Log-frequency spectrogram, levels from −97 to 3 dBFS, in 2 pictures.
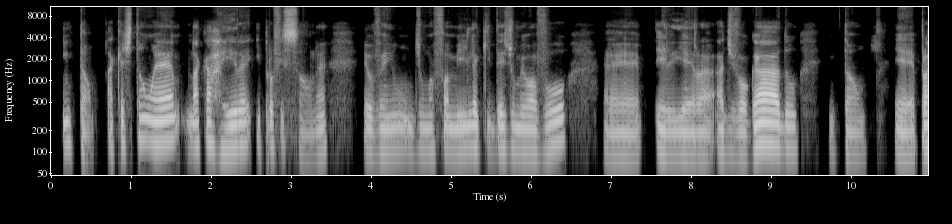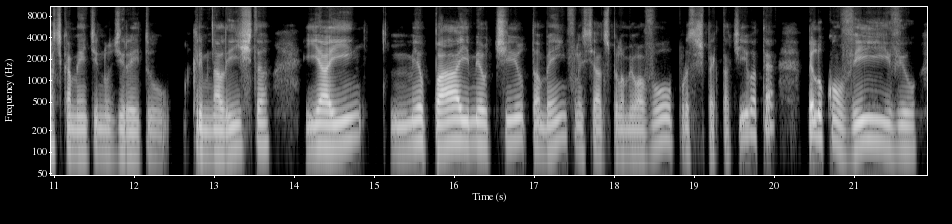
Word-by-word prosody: Então, 130 -1 -6 0.2
a - - -4
questão 150 -1 -1
é 140 +2 +5 0.2
na 130 +1 -1
carreira 125 -1 0
e - - -9
profissão, 90 -1 +1
né. 105 +3 -6 0.5
Eu 110 - -2
venho 110 +2 -5
de 110 +3 -9
uma 110 0 -6
família 110 +2 -2
que - - -10
desde 115 +1 -3
o - - -5
meu 110 -1 -1
avô 120 +8 -1 0.5
eh, 95 0 -5 0.2
ele 100 -2 -3
era 95 0 -2
advogado, 115 +4 +4 0.4
então, 95 -1 -9 0.3
eh, 95 -3 -2
praticamente 110 -4 -1
no 105 -1 -5
direito 95 -1 -5 0.3
criminalista 110 +5 +2 0.4
e 120 - +1
aí 130 +5 +5 0.4
meu 130 +4 0
pai 135 +3 +8
e - - +3
meu 135 -1 +2
tio, 145 +7 0
também 120 +7 -2
influenciados 110 - -5
pelo 105 -1 -6
meu 105 0 -4
avô, 130 +9 -2
por - - -8
essa - - -5
expectativa, - - -4
até - - -4 0.4
pelo 165 - +6
convívio, 125 -1 -1
115 Hz, 130 wpm, -23 LUFS, 105-130 Hz, 0.5 s, pai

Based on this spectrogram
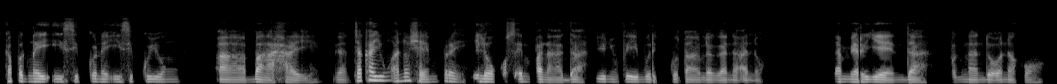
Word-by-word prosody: kapag 140 -1 0
naiisip 130 -1 +1
ko, 135 - +1
naisip 125 -1 -4
ko 125 - 0
yung, 120 -1 -2 0.4
ah, 110 -2 +1
bahay 105 -2 +1
ga 110 -1 -8
'tsaka 190 +3 +7
yung 185 -1 +3
ano 155 +5 +1
siyempre, 125 -4 0
Ilocos 130 -3 +1
Empanada. 110 -3 -1
Yun 125 -3 -3
yung 110 - -18
favorite 120 -1 0
ko 120 - -4
talaga 105 -1 -2
na 100 -1 -4
ano, 100 0 -7 0.6
na 125 - -1
meryenda 115 -3 +2 0.2
'pag 110 - -9
nandoon 110 -1 -1
ako. 105 +1 -10
115 Hz, 155 wpm, -27 LUFS, 105-125 Hz, 0.6 s, tsaka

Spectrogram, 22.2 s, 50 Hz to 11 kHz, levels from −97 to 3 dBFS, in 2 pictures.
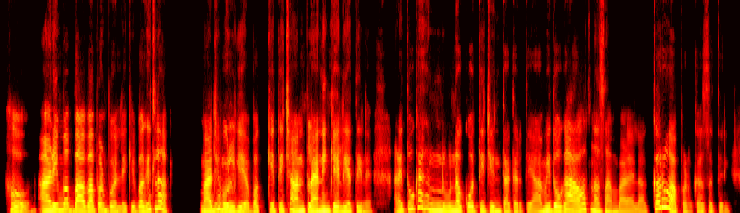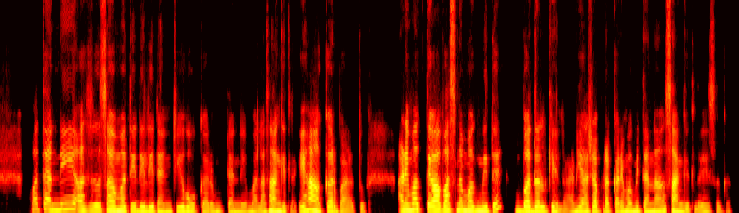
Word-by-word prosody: हो 260 - +1 0.4
आणि 245 +2 +6
मग 270 -2 0
बाबा 250 0 +5
पण 265 -2 -1
बोलले 210 -4 -4
की 210 +3 -6
"बघितलं? 290 +11 +1 0.6
माझी 230 +5 +3
मुलगी 235 -6 +2
आहे. 185 -2 -1
बघ 215 +3 -3
किती 250 -1 -2
छान 225 -5 +4
प्लॅनिंग 230 -1 +4
केली 215 -4 +2
आहे 195 - +1
तिने 180 -5 -5 0.3
आणि 230 +4 -2
तू 320 +1 -1
काय 385 0 +1
न 250 -3 +2
नको 235 +1 +1
ती 235 - -2
चिंता 205 -3 -1
करते 185 0 -7
आम्ही 220 +5 +1
दोघं 240 +1 +1
आहोत 260 +3 +2
ना 230 -4 +1
सांभाळायला, 175 -2 -6
करू 385 +5 +3
आपण 175 - -2
कसतरी." 180 -2 -10 0.7
मग 275 - -6
त्यांनी 280 +2 -1
असं 245 -1 -1
सहमती 230 0 +3
दिली 220 -1 0
त्यांची, 185 0 -4
होकार 190 -3 -3 0.2
त्यांनी 180 -2 -7
मला 185 +1 -7
सांगितलं 200 -4 +1
की 220 - 0
"हां, 255 -2 +6
कर 225 -1 +1
बाळा 165 -2 -7
तू" 170 - -9 0.5
आणि 250 +2 +4
मग 280 +2 +4
तेव्हापासून 255 0 +5
मग 235 -2 +3
मी 220 - +4
ते 275 +5 -1 0.3
बदल 220 -3 +3
केला 180 -9 -3
आणि 200 +4 -3
अशा 210 +2 0
प्रकारे 210 -1 -2
मग 210 -1 0
मी 205 - +1
त्यांना 205 +1 -1
सांगितलं 175 -6 0
हे 170 +1 -7
सगळं. 155 -1 -16
225 Hz, 180 wpm, -23 LUFS, 190-250 Hz, 0.7 s, आणि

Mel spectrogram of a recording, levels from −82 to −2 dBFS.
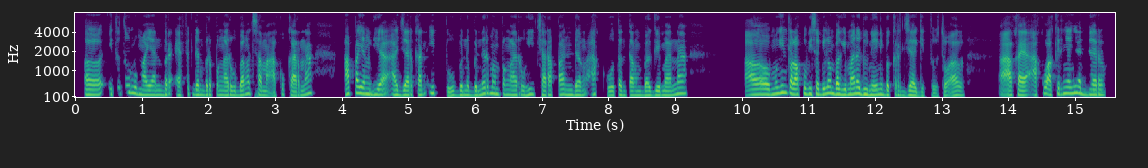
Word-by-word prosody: eee, 170 0 +3 0.2
itu 210 - -11
tuh 250 +2 -5
lumayan 160 -5 0
berefek 150 0 -4
dan 165 -1 +2
berpengaruh 155 -2 -1
banget 160 +7 0
sama 150 -4 -1
aku 180 - -8
karena, 155 +8 0 0.5
apa 200 +4 +2
yang 200 -3 +3
dia 175 0 0
ajarkan 165 +3 0
itu 205 - -4
bener-bener 155 +5 -1
mempengaruhi 170 -3 -2
cara 160 -2 -1
pandang 165 -2 -1
aku 145 -5 -5
tentang 150 -2 -2
bagaimana, 150 +7 0 0.9
eee, 180 +3 +4
mungkin 210 +6 +2
kalo 185 -3 +7
aku 200 - +1
bisa 195 0 +2
bilang 200 +4 +2
bagaimana 185 +2 +5
dunia 165 -3 +3
ini 180 - +1
bekerja 155 -2 0
gitu 115 -3 -9
soal, 140 +2 -1 0.6
eee, 155 - +3
kayak 155 -1 +4
aku 215 - +2
akhirnya 205 +2 0
nyadar. 170 -6 +1
165 Hz, 155 wpm, -23 LUFS, 155-185 Hz, 0.9 s, kalo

